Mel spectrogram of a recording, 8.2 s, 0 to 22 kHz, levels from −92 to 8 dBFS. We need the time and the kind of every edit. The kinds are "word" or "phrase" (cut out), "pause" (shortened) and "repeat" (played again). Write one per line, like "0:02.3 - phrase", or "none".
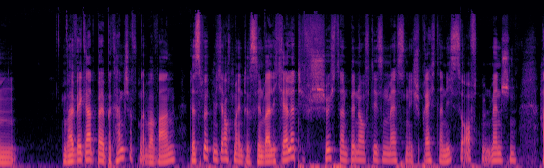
0:02.7 - pause

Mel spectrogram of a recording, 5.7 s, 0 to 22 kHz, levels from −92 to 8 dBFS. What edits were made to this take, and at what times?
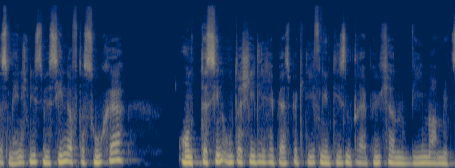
none

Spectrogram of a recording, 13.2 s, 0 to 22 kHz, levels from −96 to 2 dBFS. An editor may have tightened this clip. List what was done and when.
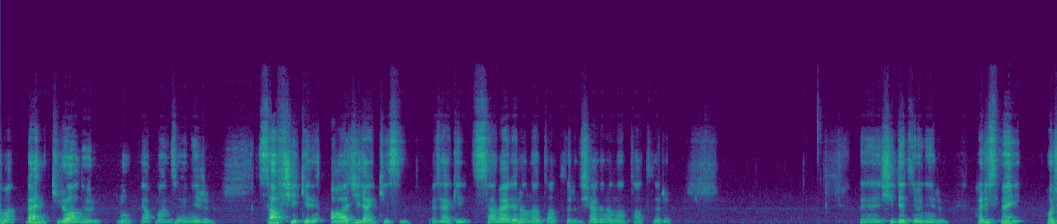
none

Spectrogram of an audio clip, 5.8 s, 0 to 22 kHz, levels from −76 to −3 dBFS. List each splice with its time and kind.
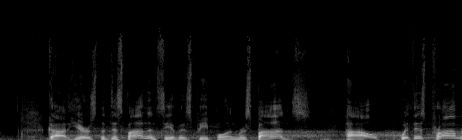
none

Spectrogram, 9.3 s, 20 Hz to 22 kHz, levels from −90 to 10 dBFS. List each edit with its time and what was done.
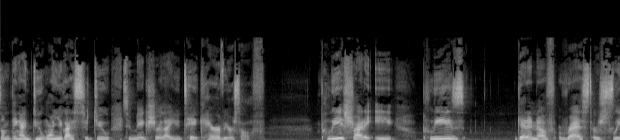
0:01.9 - word

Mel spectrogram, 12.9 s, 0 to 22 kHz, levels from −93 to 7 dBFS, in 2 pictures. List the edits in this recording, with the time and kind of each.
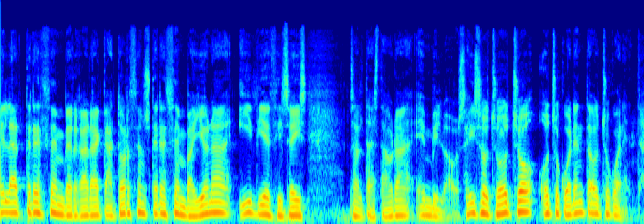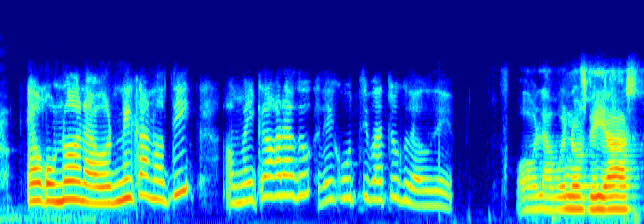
0:01.5 - word
0:03.5 - word
0:06.6 - pause
0:09.6 - word

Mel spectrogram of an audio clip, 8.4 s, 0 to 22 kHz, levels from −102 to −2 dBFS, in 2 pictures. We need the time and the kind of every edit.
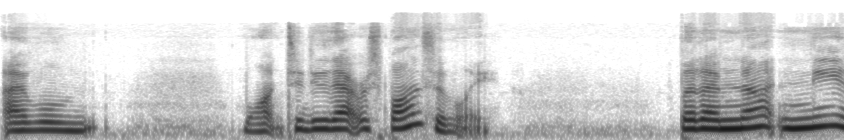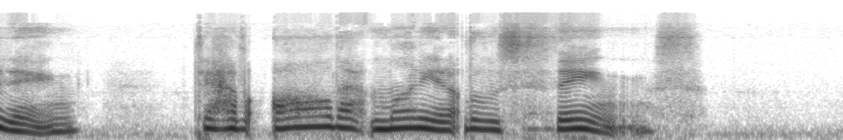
0:06.5 - word

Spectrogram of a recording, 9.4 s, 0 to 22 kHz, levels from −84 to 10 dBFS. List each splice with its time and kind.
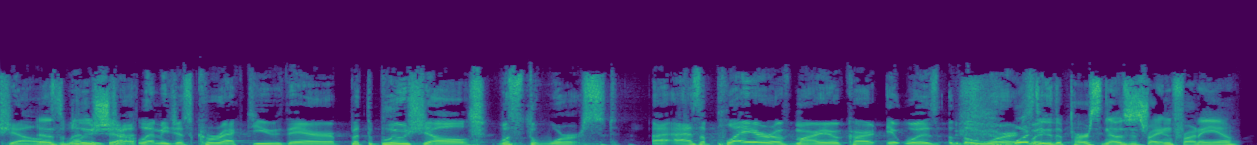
0:01.0 - word
0:07.7 - phrase

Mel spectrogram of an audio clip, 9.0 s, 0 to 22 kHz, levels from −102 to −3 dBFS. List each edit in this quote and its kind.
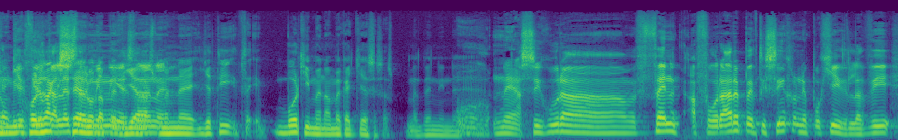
0:03.0 - phrase
0:03.7 - word
0:05.2 - word
0:06.8 - word
0:07.6 - word

